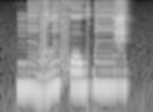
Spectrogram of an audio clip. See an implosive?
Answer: yes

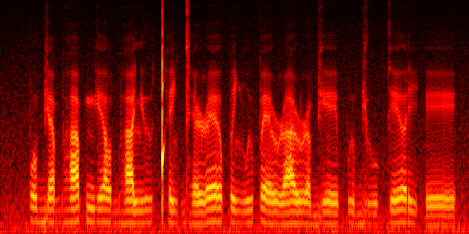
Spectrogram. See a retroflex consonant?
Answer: yes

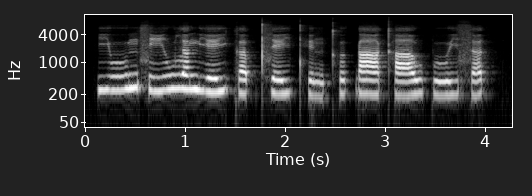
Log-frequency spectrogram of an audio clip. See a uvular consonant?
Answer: no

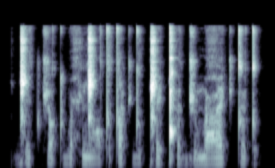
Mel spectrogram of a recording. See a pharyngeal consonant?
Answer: yes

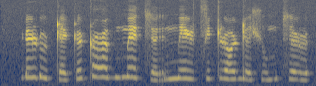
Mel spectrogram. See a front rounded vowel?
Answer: yes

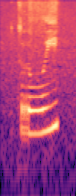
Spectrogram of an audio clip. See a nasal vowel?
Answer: no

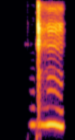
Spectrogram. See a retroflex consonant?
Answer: no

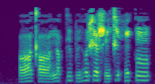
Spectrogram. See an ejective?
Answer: yes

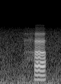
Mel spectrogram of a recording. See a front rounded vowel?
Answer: no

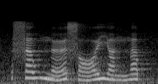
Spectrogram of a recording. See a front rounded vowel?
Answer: yes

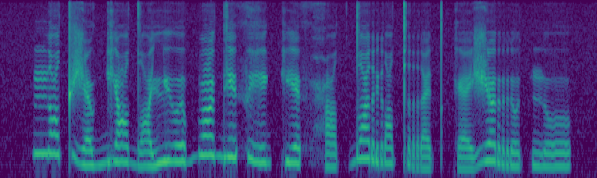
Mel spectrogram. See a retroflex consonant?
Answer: no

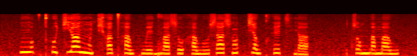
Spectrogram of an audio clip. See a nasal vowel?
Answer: yes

